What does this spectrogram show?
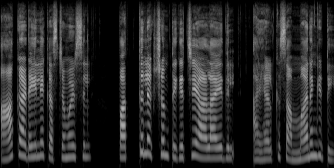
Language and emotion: Malayalam, happy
